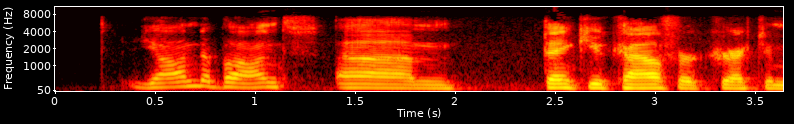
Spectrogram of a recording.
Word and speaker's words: Jan de Bont: So Jean Debonnet, I believe is how you pronounce it. Jan de Bont? Jan de Bont. Oh, is it Jan de Bont? Yeah. Wow, You've both been saying it wrong.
